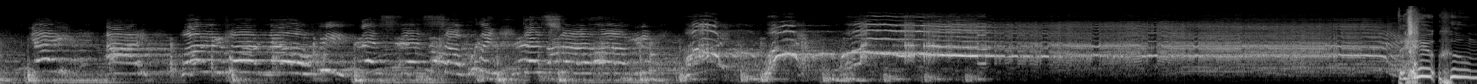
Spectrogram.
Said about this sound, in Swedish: Och sen så mm. ställer hon sig och gör skriker. skrik, alltså typ death metal-skrik. Vilket jag älskar.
